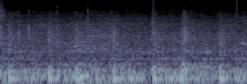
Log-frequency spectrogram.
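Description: Soccer stadium ambience during live play: low crowd noise under a steady, low drumbeat.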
